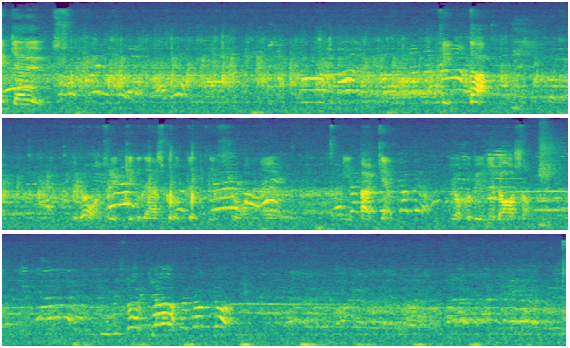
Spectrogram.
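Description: A large stadium crowd cheers and chants.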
